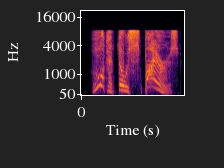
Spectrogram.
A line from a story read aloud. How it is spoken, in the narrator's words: the alien to scream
